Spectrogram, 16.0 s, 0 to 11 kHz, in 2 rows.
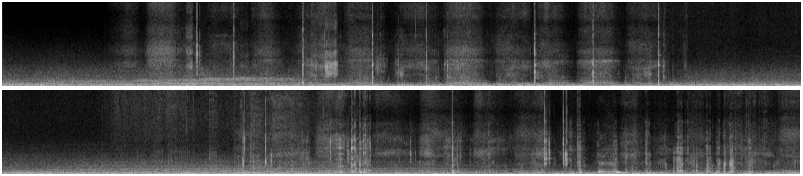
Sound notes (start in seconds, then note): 2.6 heavy breathing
